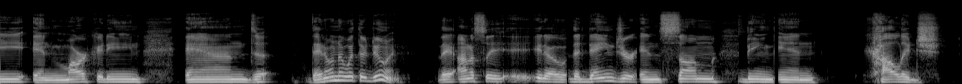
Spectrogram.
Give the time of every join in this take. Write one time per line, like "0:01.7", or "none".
0:05.7
0:06.4
0:07.4
0:07.7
